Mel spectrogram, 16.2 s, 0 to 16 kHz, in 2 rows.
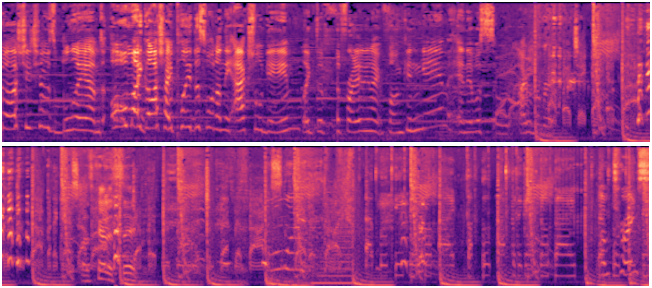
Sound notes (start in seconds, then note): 8.5 giggles; 12.8 giggling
